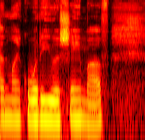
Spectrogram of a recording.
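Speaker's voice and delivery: ordinary delivery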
